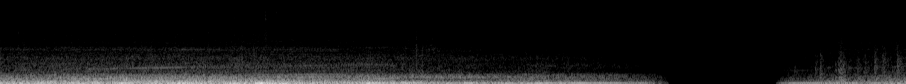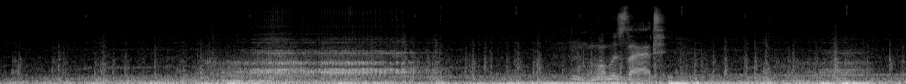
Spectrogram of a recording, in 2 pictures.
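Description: Car engine struggling as if about to break down: a heavy, rough rumble cuts out briefly midway, then returns with uneven sputtering and whirring.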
